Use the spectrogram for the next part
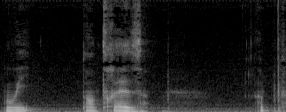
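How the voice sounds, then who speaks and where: A woman teacher, slowly and patiently guiding young children through reading exercises and sounding out each syllable. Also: lowish voice, little pitch movement, gravelly, mellow.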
